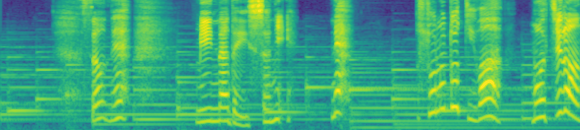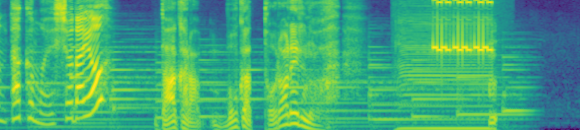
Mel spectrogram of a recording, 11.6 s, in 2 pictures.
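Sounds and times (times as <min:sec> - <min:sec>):
speech: 0:00.6 - 0:03.6, 0:04.3 - 0:09.2, 0:10.7 - 0:10.9
phone notification tone for an incoming email: 0:09.9 - 0:10.8.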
